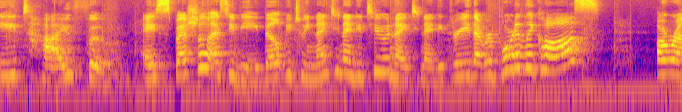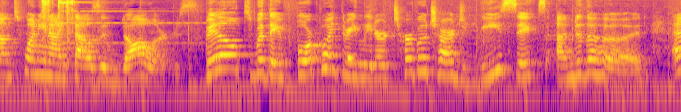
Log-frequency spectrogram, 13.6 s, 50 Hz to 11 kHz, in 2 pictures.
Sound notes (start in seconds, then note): 7.2 cash register dings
